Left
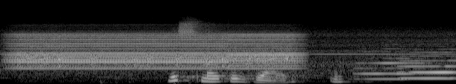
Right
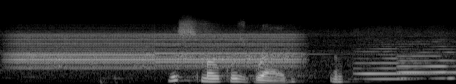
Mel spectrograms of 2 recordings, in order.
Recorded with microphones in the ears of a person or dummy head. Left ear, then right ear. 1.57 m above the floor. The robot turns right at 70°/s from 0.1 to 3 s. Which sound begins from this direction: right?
A flute, at 3.5 s.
